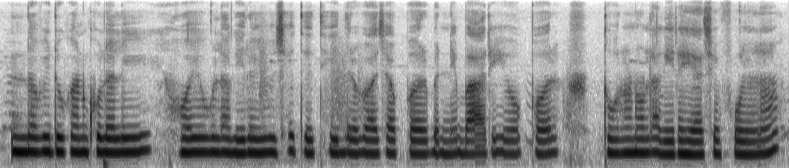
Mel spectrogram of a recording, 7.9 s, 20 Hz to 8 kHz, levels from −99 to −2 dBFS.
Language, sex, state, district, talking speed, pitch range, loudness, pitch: Gujarati, female, Gujarat, Valsad, 145 wpm, 195-215 Hz, -15 LUFS, 205 Hz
